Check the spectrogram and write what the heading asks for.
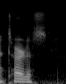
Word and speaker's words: TARDIS: Yeah, TARDIS.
